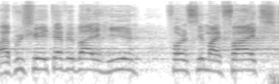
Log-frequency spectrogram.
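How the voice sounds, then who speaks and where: This man speaks with a Brazilian Portuguese accent and a high pitch. His pace is moderate. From Brazil, Rio de Janeiro state. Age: 20s. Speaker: MMA fighter. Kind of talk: post-fight interview. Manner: halting.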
